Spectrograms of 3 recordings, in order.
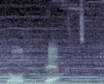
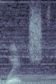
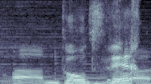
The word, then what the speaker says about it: Goldwicht: By the way, if you're wondering how it's pronounced, if you didn't know it, that's Goldwicht. That's not witched. Goldwicht, and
